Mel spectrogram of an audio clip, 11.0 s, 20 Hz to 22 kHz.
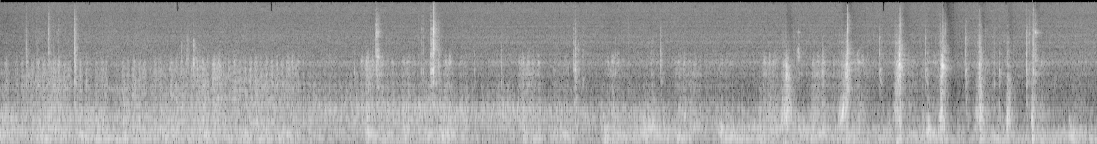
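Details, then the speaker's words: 1980s Technics RS3 cassette deck, bench test under repair: labouring, uneven chuffing like a slow steam train as the worn drive motor drags, barely turning, then gradually picks up speed. "oh well it's turning but only just sounds like a steam train a steam train gets some speed up"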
